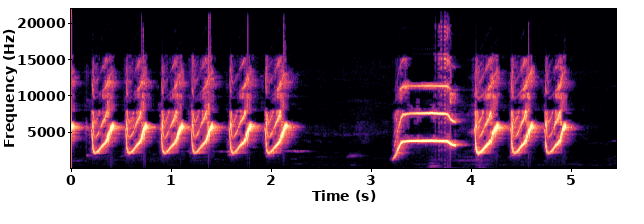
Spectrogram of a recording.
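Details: Black-winged myna whistling as a lure for other songbirds: a fast series of swooping notes that drop and rise, repeated about three times a second, then a long flat whistle and more swoops.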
